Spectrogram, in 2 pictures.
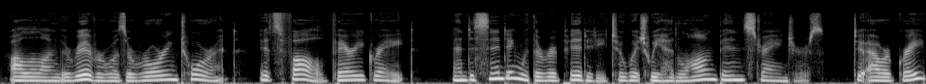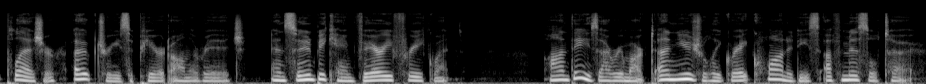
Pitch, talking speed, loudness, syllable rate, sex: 190 Hz, 155 wpm, -16 LUFS, 4.8 syllables/s, female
